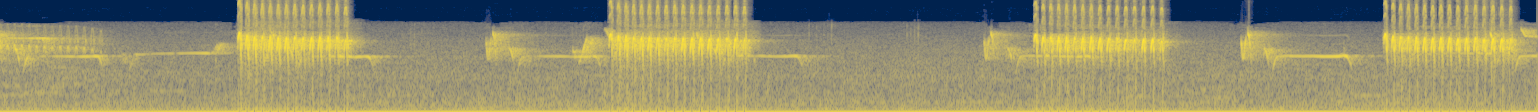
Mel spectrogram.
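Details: Female scarlet-backed flowerpecker giving lure calls meant to excite males; high sharp ticks and thin falling whistles, interrupted by four loud, harsh broadband buzzing bursts spaced about two seconds apart.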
